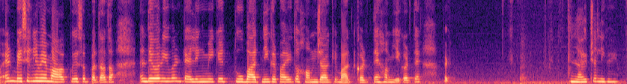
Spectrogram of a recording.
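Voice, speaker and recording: A woman's voice: fairly high pitch, darkish tone. A young woman casually telling a personal story to camera, chatty and full of fillers. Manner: chatty, mixes English into her speech, many fillers. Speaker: vlogger.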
